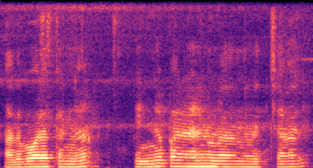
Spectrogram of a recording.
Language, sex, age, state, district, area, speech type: Malayalam, male, 18-30, Kerala, Kollam, rural, spontaneous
